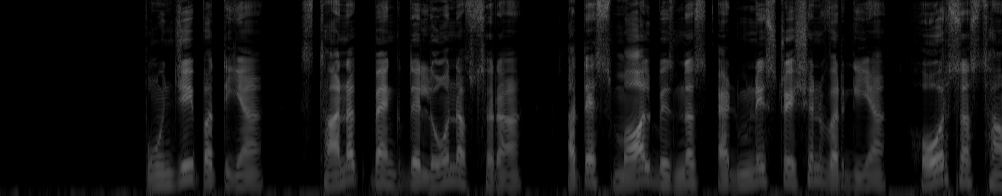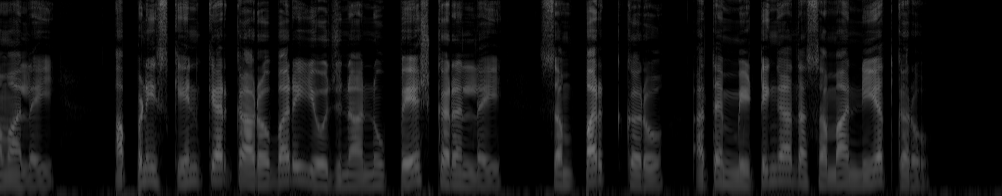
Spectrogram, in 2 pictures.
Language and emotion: Punjabi, neutral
